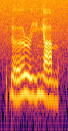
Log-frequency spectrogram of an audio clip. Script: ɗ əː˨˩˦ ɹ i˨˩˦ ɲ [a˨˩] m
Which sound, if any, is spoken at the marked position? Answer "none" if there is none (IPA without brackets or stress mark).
a˨˩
